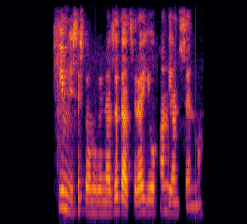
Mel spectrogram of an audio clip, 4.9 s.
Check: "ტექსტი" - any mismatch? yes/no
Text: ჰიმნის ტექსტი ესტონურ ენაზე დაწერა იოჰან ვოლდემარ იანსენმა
yes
